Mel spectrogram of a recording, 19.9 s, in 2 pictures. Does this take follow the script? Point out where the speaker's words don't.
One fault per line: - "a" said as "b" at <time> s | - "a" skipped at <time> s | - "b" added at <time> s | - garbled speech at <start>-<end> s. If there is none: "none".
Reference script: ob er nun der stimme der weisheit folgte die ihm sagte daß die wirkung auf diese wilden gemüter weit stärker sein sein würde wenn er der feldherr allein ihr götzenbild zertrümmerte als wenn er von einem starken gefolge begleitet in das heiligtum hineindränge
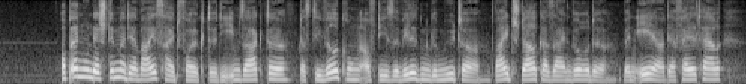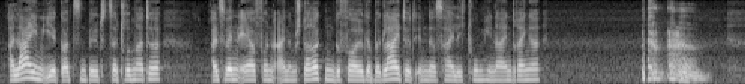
- "sein" skipped at 7.7 s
